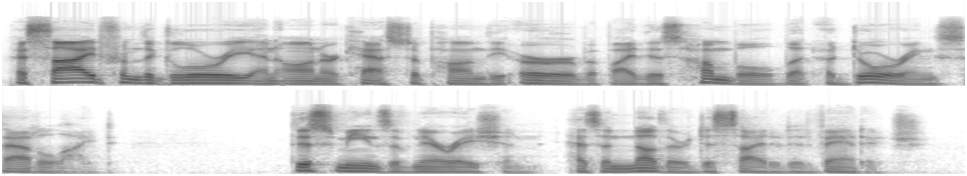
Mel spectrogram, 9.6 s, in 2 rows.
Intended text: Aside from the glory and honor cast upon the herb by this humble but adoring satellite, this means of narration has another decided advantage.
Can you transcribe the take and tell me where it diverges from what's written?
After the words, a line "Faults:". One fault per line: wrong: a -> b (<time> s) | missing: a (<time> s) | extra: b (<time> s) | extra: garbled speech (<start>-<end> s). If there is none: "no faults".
Aside from the glory and honor cast upon the herb by this humble but adoring satellite, this means of narration has another decided advantage.
Faults:
no faults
